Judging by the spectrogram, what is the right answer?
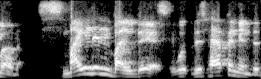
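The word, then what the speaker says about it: Smaylin: He attacks Smile, which is spelled S M A Y L I N. I think it's it sounds like smiling Valdez, but Smiling where he stopped the fight in the second round against Anel Cruz.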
